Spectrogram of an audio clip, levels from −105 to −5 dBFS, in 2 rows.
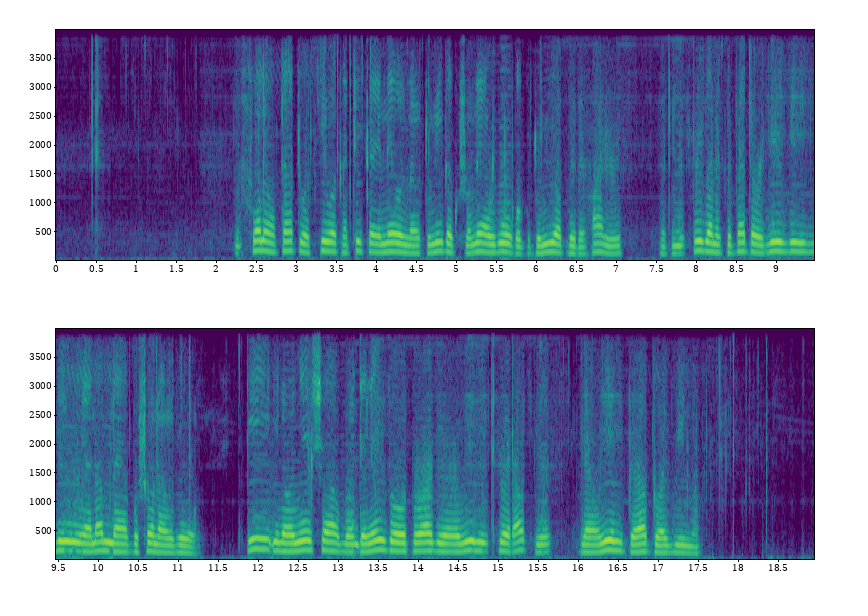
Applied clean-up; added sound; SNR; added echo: neural separator model SepFormer WHAMR!.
